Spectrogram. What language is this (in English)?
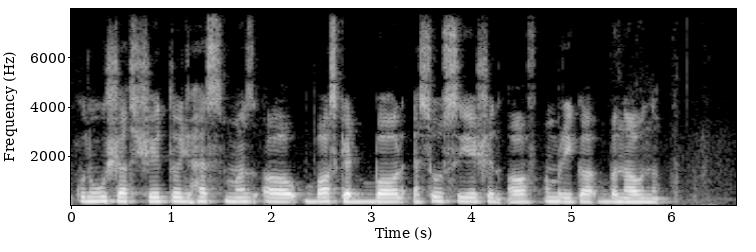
Kashmiri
